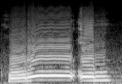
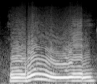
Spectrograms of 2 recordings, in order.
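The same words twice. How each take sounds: First: It has a glottal stop after the long u. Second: The w sounds merge into one doubled w. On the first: "hamzah yang berada di hujung" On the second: "kemudian kita idghamkannya"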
